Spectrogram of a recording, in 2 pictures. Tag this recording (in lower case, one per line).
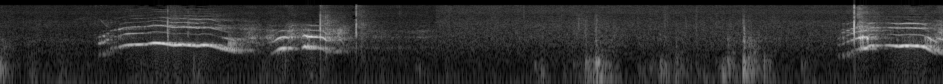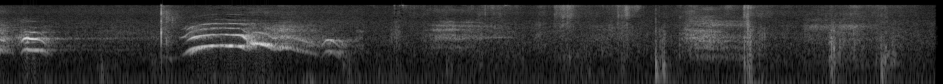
outside, rural or natural
run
